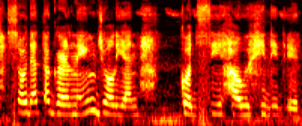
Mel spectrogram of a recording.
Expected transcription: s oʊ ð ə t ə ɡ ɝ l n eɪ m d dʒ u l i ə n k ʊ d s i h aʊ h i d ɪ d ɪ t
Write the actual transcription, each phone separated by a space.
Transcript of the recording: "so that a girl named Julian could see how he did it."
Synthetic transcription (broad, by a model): s oʊ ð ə t ə ɡ ɝ l n eɪ m dʒ u l i ə n k ʊ d s i h aʊ h i d ɪ d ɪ t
